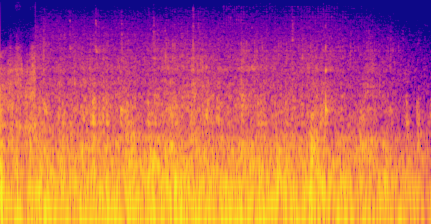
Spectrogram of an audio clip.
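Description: Wind noise on a handheld camera's microphone while riding a bicycle: a steady, low rushing rumble.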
